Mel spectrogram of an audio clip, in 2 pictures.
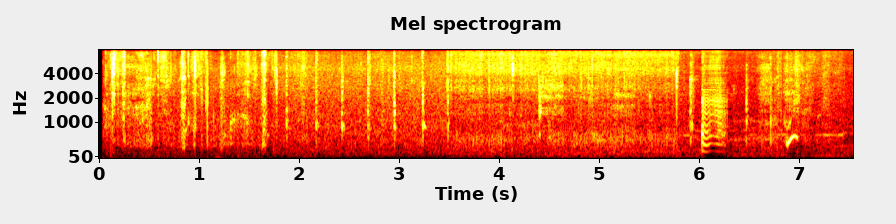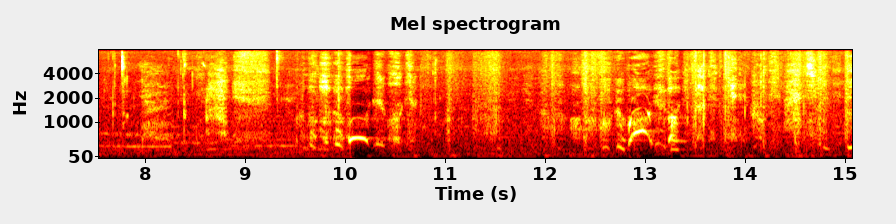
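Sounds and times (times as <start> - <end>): crackling clicks: 0.1 - 6.6
prawns sizzling on hot stone: 3.4 - 6.3.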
